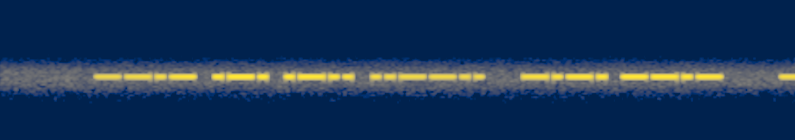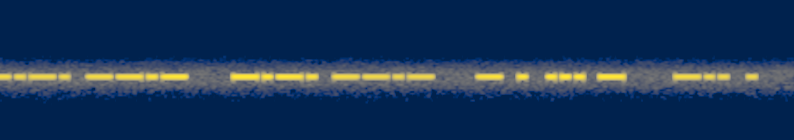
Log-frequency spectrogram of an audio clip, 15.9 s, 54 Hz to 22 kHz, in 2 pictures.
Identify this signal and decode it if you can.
Morse code, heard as a keyed tone, hand-sent with a paddle, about 17 wpm, 830 Hz. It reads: QRL? CQ CQ CQ TEST DE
